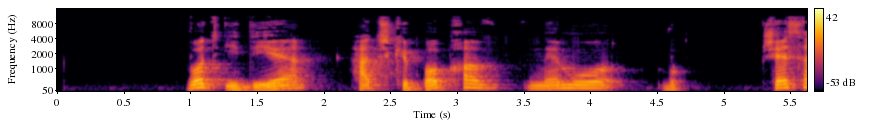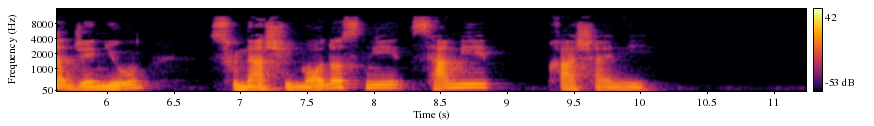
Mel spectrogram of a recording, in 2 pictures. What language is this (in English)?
Upper Sorbian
